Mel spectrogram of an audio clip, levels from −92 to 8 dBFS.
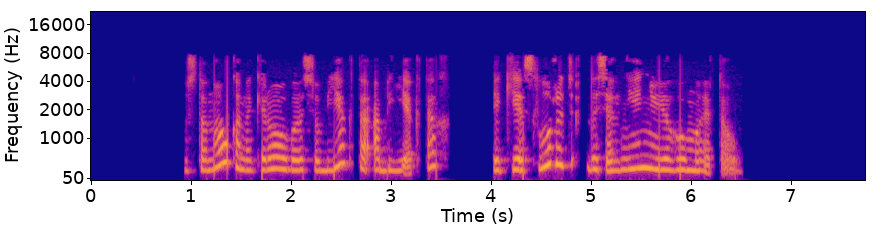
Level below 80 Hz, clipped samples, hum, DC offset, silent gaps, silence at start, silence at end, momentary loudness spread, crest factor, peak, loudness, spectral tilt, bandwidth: -58 dBFS; under 0.1%; none; under 0.1%; 3.65-4.03 s, 4.91-4.96 s; 0.95 s; 1.25 s; 10 LU; 18 dB; -2 dBFS; -19 LUFS; -3.5 dB/octave; 8 kHz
